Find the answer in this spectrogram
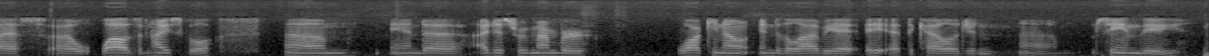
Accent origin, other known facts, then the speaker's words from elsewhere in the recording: United States; My father and his family, they grew up in New York City, and you know, and just being an American, you know, I felt like I'd do something.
